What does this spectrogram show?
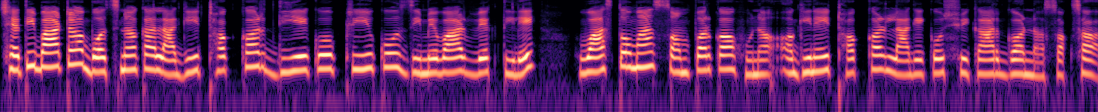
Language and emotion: Nepali, neutral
